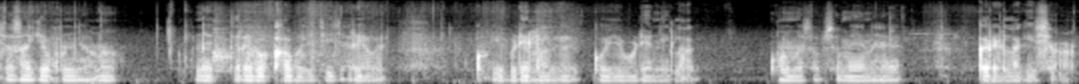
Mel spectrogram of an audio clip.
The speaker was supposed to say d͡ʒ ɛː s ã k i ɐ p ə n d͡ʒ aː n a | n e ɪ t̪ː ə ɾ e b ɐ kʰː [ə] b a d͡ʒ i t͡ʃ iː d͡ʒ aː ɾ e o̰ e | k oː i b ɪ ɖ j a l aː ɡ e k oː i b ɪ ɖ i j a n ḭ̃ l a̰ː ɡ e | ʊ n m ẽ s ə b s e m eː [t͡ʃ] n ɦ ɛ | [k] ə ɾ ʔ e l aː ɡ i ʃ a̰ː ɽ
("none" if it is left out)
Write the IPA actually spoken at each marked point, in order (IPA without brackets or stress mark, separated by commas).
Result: a, none, k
